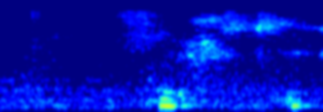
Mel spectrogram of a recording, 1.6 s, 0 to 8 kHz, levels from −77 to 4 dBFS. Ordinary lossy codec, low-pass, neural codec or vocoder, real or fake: MP3, 24 kbps; 7.2 kHz; codec, 24 kHz, 0.9 kbps, WavTokenizer, medium speech release version 1; fake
